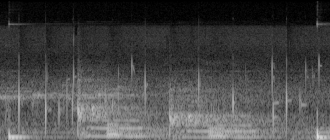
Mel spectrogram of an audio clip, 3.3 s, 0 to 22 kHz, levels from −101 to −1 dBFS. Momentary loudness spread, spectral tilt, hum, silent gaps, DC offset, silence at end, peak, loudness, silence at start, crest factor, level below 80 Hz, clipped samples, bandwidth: 8 LU; -7.5 dB/octave; none; none; under 0.1%; 0 s; -8 dBFS; -33 LUFS; 0 s; 24 dB; -42 dBFS; under 0.1%; 12 kHz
